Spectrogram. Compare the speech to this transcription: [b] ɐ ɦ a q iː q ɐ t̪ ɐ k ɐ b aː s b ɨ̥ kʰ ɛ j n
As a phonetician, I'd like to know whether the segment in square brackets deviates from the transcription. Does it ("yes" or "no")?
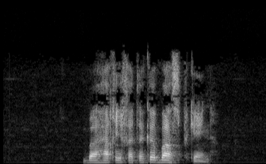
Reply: no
